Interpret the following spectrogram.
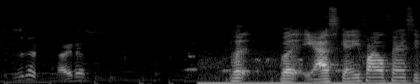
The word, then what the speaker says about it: Tidus: Everyone will say, it's Tidus, it's Tidus, it's Tidus. You wanna know what his name has only ever been pronounced as in the fucking games? Titus. Titus, I think, makes more sense. Like, they pronounce it in Kingdom Hearts, they pronounce it that way in fucking Dissidia. It's Titus.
